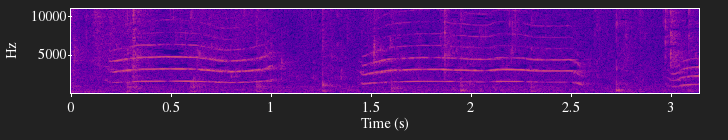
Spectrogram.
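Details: Dobermann litter being born indoors after a mother dog's all-day labor; two long, high, slightly wavering whines in sequence, each about a second, with a third starting at the end, over a faint room hum.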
